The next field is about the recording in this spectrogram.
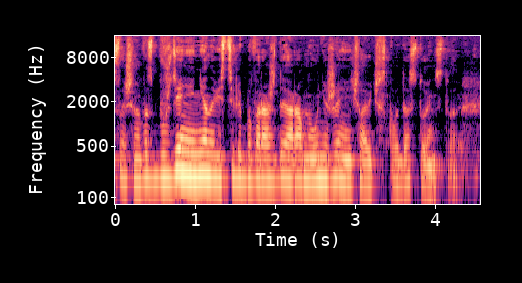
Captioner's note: speaks in Russian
